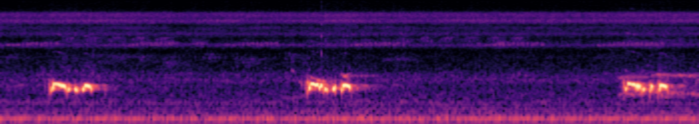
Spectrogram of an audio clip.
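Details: Zebra dove, local merbuk kampung or perkutut, used as a lure for trapping birds and for new birds; three loud bubbling, rolling coos spaced about three seconds apart over a steady low hum.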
